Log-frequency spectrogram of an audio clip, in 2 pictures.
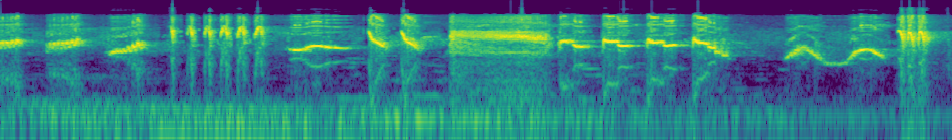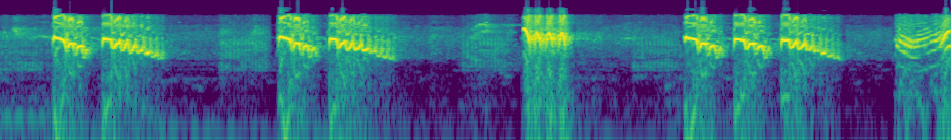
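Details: Song of an Asian pied starling (jalak suren), 'gacor' type: loud varied phrases of whistled swoops, harsh squawks and fast clicking bursts, roughly one phrase every two seconds with short silences between.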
